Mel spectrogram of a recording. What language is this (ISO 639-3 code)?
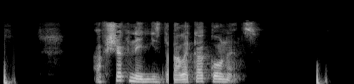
ces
